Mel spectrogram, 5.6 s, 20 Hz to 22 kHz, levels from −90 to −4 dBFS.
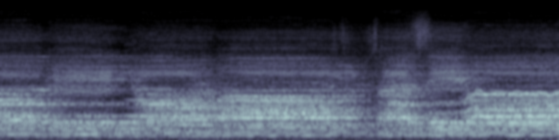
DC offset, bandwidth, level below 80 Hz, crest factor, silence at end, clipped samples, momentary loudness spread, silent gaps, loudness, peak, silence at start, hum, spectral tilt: under 0.1%; 13 kHz; -68 dBFS; 16 dB; 0 s; under 0.1%; 8 LU; none; -29 LUFS; -12 dBFS; 0 s; none; -5.5 dB/octave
